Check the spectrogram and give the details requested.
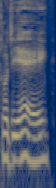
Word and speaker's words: Cloutier: And I finally got the French pronunciation of your name, Cloutier.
